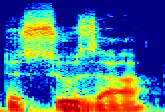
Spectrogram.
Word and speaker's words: D'Souza: We're reacting to a video from Dinesh D'Souza. I said it right this time. Last time I said D'Souza, and you guys gave me hell last time.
